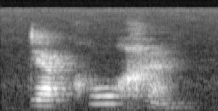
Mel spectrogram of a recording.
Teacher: âm U chúng ta đọc dài, và các bạn để ý thấy âm CH ở đây, mình đọc là âm kh. CH sau A, U, U, A, U, tức là âm au, thì chúng ta sẽ đọc là kh.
